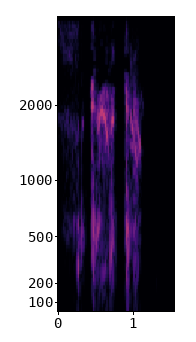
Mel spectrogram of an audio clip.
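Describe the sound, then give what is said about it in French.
Three short, rough coughs from a caller during a phone call, coming in close succession with brief gaps, the middle one longest, then silence. “excusez-moi, je tousse.”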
